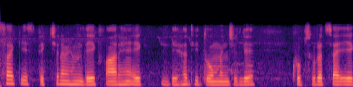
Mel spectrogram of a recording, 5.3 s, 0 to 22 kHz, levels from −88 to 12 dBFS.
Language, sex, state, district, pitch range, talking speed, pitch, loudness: Hindi, male, Bihar, Vaishali, 140-150 Hz, 215 wpm, 145 Hz, -19 LUFS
